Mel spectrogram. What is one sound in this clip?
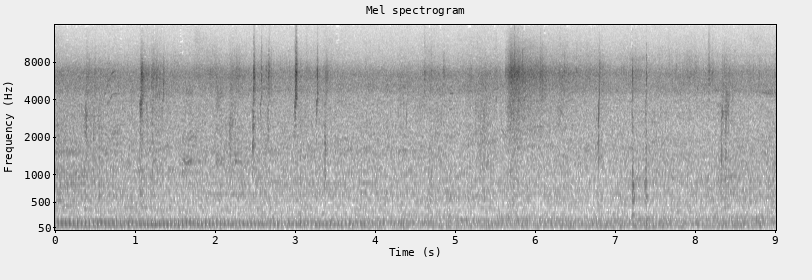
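A monkey's feet pad softly over dry, leaf-strewn ground.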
